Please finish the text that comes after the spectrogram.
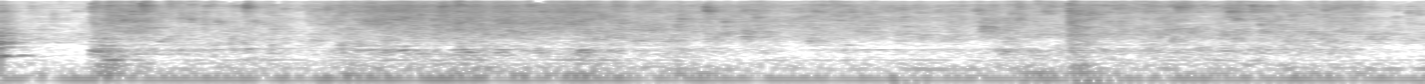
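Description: Tap water running steadily into a sink or basin while something is rinsed in a home kitchen, a continuous close splashing rush with slight changes in flow.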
